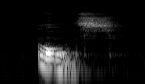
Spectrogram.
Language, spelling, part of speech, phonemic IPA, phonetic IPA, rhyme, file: Dutch, ons, pronoun / determiner / noun, /ɔns/, [õs], -ɔns, Nl-ons.ogg
- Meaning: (pronoun) 1. us; first-person plural objective personal pronoun 2. ourselves; first-person plural reflexive pronoun; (determiner) our; first-person plural possessive determiner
